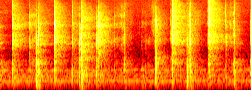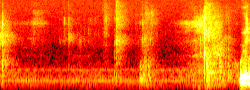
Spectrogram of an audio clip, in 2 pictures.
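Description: Playing cards shuffle and slap softly onto a table.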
